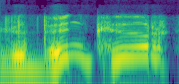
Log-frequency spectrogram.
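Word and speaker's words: Lübünkür (Лабынкыр): Ich habe mir das sogar, es ist ein jakutisches Wort und ich habe also mir extra die Videos dazu angesehen, das wird wirklich so ausgesprochen, Lübünkür.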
